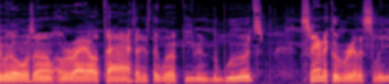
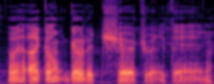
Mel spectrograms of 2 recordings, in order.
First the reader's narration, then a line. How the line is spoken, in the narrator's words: she sighed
